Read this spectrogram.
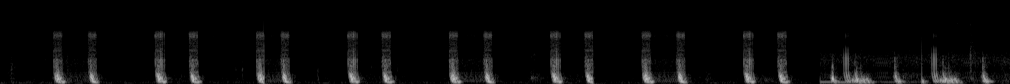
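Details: Regular paired lub-dub normal heart sounds at about 60 a minute; only the first and second heart sounds are heard, with no third or fourth sounds audible.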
